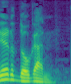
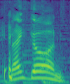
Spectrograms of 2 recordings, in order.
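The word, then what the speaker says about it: Erdoğan: Pero vio que no pronuncian la G. – No pronuncian nada. – Erdogan.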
